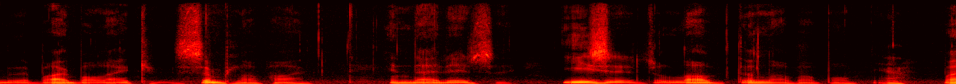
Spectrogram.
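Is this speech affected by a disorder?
Yes: ALS; affects chest and throat.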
